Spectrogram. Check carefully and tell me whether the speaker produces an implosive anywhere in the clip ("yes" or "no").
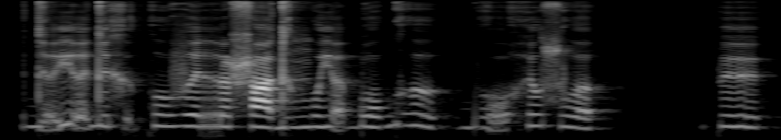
yes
